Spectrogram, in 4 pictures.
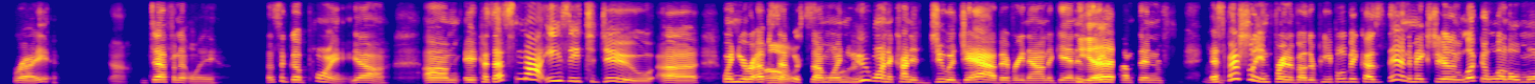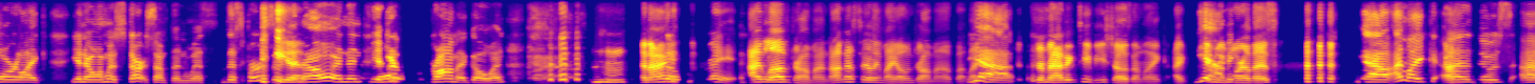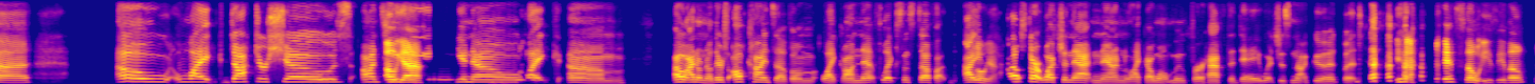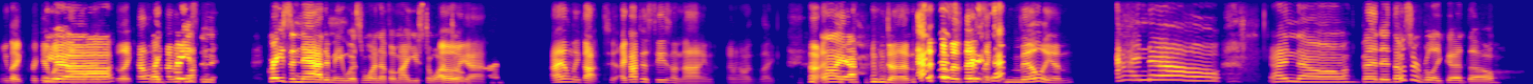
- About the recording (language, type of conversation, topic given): English, unstructured, How does revisiting old memories change our current feelings?
- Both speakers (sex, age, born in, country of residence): female, 30-34, United States, United States; female, 60-64, United States, United States
- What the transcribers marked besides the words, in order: laughing while speaking: "Yep"; chuckle; laugh; other background noise; unintelligible speech; laugh; laughing while speaking: "Yeah"; laugh; tapping; laughing while speaking: "I think I'm done, but there's"; drawn out: "know"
